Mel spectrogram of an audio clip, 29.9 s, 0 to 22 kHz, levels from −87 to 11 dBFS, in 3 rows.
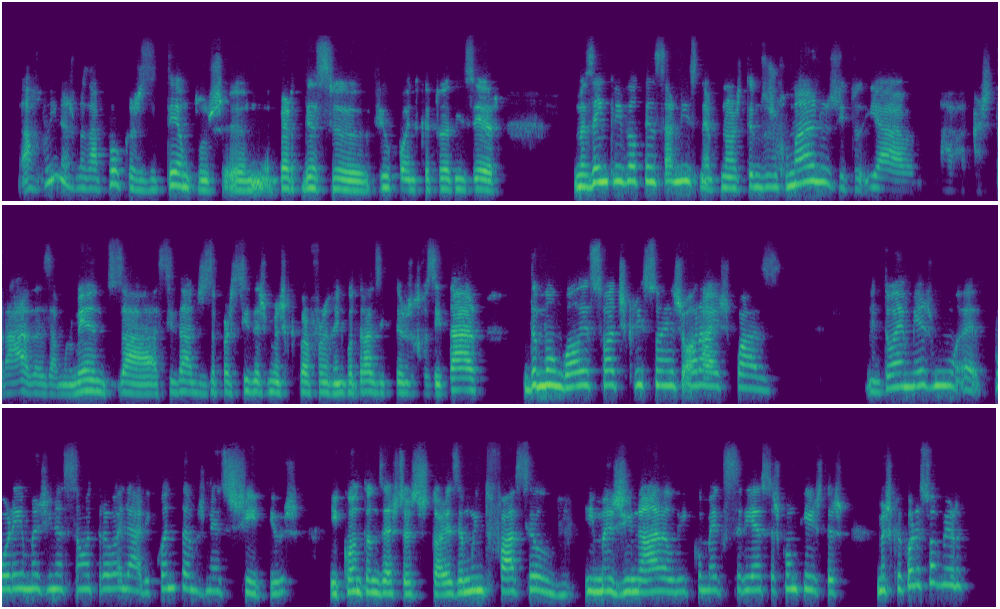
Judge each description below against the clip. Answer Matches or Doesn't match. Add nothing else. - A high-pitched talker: Matches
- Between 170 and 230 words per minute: Matches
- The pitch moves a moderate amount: Doesn't match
